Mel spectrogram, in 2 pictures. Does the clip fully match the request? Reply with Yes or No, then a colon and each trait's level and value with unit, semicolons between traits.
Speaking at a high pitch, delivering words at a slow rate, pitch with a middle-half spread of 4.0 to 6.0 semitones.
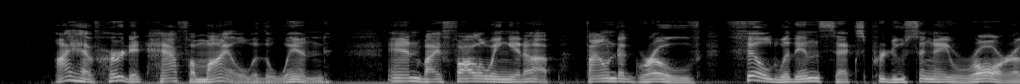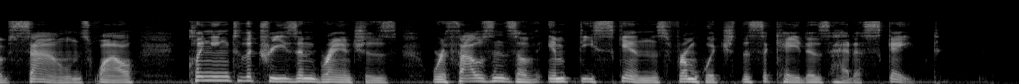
No: low, 115 Hz; slow, 130 wpm; average, 4.8 semitones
